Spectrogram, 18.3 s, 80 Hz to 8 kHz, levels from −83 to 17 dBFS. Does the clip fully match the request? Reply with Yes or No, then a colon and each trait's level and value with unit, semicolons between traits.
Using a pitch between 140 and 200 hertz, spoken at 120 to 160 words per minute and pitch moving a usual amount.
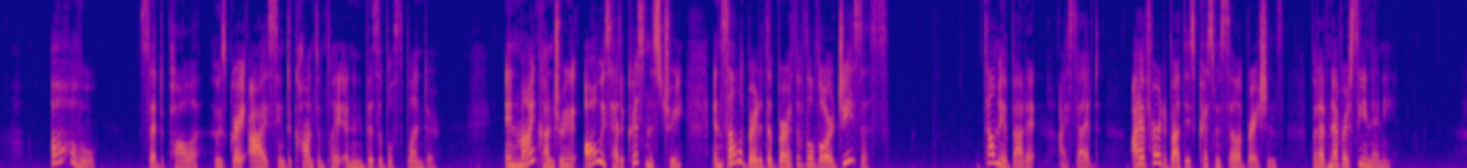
No: very high, 250 Hz; average, 155 wpm; average, 4.9 semitones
